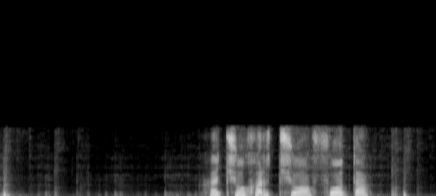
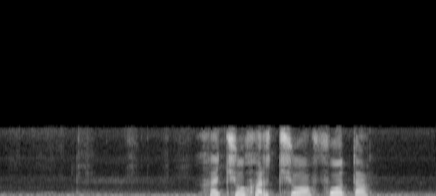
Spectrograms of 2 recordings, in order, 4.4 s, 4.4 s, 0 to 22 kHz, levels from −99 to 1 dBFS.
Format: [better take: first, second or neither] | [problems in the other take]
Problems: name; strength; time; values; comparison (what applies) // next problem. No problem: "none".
second | noise reduction (neural mask model RNNoise)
